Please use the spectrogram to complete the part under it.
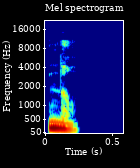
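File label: "non", French, female; flashcards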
